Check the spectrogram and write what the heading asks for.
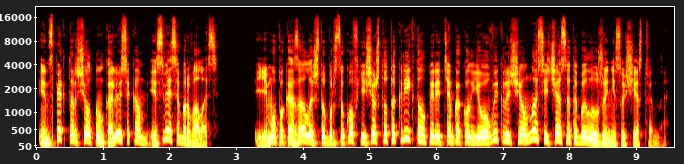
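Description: A man narrating an audiobook in an expressive, theatrical reading style. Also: fairly high pitch, a little fast. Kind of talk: scripted narration.

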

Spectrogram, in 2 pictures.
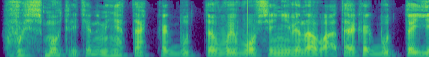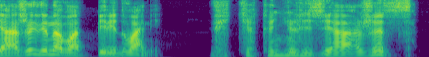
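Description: A man voicing a hot-tempered young gentleman, jilted and indignant, with drawn-out shouted outbursts in a storybook reading. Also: medium pitch, creaky, dry recording, clean studio sound, close to an everyday voice. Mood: outraged.

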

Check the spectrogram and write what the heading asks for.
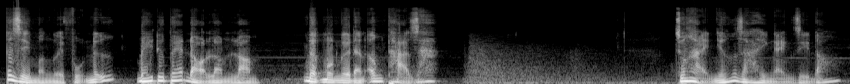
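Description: A man reads a ghost story aloud as an audiobook narrator. His voice is fairly low yet very animated in its melody. He tells the story expressively. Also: moderate pace, pauses often, slightly rough.

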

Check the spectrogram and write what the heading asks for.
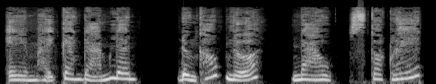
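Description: A woman voices a gentle, kind young woman who comforts others in a soft, soothing tone. The voice is breathy and slightly high, recorded dry and close. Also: takes it slowly, no echo, exaggerated voice.

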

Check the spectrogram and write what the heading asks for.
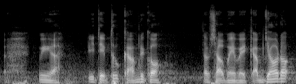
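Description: A man's voice: on the low side, fast, slight background noise, lightly acted. A man voicing a worried middle-aged father and husband in a spoken story.

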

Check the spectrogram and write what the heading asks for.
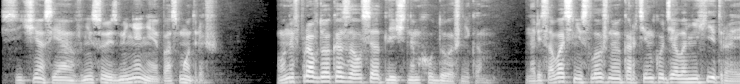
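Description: A man reading a science fiction audiobook as narrator, in steady scripted narration. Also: lowish voice.

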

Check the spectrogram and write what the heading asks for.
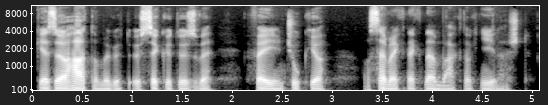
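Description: A man's voice: very deep voice, flat delivery, no room sound, clean studio sound. A man steadily narrating a thriller audiobook.

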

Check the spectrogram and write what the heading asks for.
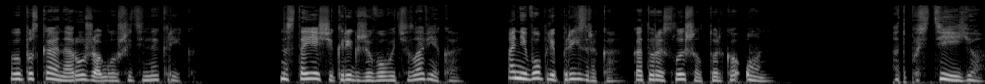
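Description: A woman narrates a fantasy novel in an even, measured way, at a middle pitch for a woman. The recording is dry and close, with no room sound. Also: no echo. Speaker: audiobook narrator. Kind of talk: scripted narration.

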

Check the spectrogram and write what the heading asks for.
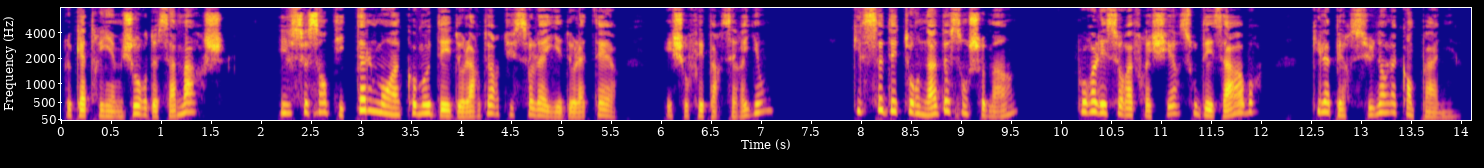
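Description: A woman narrating a classic tale in a measured, expressive audiobook reading on a close mic. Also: fairly low pitch, no room sound.

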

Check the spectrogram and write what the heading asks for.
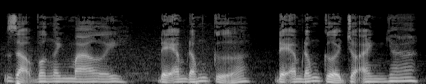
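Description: A man's voice: mid-range voice, moderate pace, voice pushed up, lightly acted. A man voicing a cowardly young burglar who stammers and pleads. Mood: terrified.

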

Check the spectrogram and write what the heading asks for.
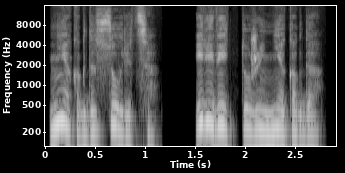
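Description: A woman voicing a sensible little female doll in a storybook reading, brisk and clipped in manner. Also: mid-range voice, dark tone, dry recording, clean studio sound, pitched above the performer's own voice, natural voice.

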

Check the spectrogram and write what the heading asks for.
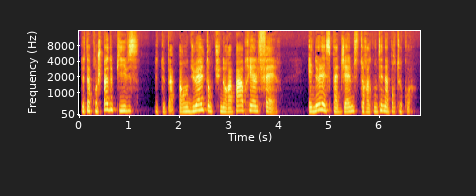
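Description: A calm father, firm with his children and gently reassuring, as a woman reads him aloud. The storybook voice is dry and close. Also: mid-range voice, moderate pace, husky, no room sound.

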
